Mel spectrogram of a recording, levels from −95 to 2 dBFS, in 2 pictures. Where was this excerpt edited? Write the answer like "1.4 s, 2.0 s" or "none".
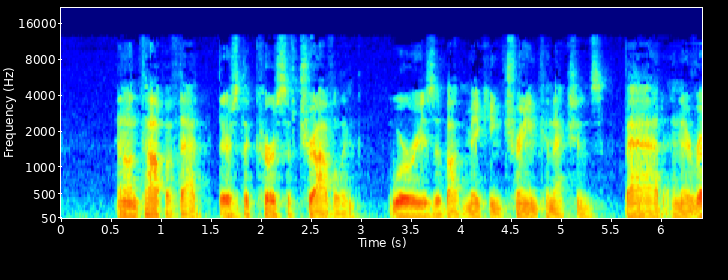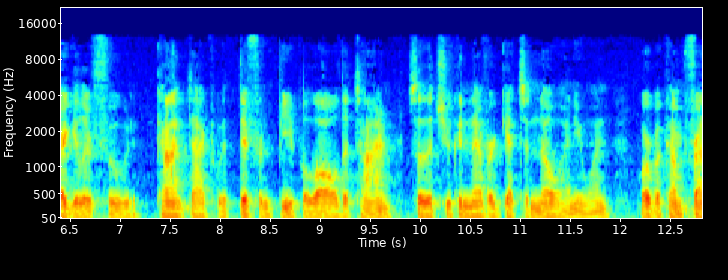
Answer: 1.5 s, 3.1 s, 5.5 s, 7.3 s, 9.8 s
